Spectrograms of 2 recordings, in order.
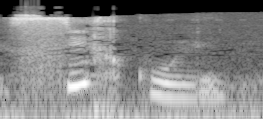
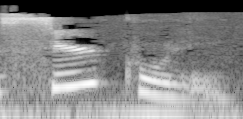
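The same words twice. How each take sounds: First: It is said in a Northeastern Brazilian accent. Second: It is said in a São Paulo interior accent. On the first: "E no Nordeste" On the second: "No interior paulista"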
